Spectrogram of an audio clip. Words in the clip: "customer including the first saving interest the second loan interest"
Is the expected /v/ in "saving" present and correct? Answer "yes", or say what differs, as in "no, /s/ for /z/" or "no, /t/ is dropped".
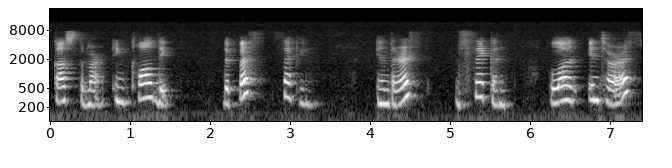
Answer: no, /p/ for /v/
